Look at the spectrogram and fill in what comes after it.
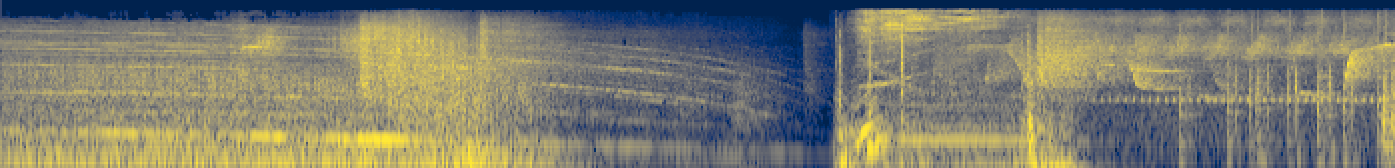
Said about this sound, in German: Wir beginnen unseren Landeanflug und wünschen einen spannenden Aufenthalt am Amazonas.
